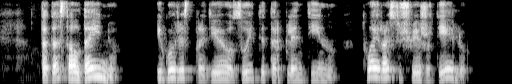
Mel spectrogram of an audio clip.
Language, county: Lithuanian, Utena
